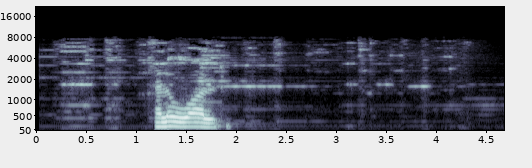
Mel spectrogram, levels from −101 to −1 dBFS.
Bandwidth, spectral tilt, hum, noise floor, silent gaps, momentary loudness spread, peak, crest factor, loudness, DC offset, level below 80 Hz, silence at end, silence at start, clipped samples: 7.8 kHz; -5.5 dB/octave; none; -58 dBFS; none; 25 LU; -2 dBFS; 18 dB; -16 LUFS; under 0.1%; -58 dBFS; 0.8 s; 0.25 s; under 0.1%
